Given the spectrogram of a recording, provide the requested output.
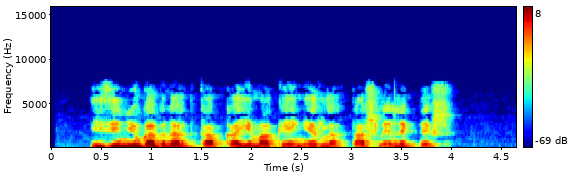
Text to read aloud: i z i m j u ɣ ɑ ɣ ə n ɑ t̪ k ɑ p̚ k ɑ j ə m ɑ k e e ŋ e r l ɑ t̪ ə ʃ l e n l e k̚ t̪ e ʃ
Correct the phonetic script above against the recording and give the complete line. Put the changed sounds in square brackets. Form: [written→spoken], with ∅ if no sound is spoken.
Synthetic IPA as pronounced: i z i [m→n] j u ɣ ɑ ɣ ə n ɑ t̪ k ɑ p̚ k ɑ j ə m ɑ k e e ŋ e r l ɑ t̪ [ə→ɑ] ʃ l e n l e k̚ t̪ e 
